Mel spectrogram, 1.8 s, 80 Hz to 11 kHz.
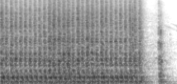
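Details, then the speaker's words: HP LaserJet M1005 printer at power-up: fast, harsh clattering rattle for over a second, then it stops; noise from the rear gear assembly, whose plastic drive gears wear with long use. "इसमें आवाज़ आ रही है जो कि इसके gear assembly की आवाज़ है। तो हम इसे खोल के बताते हैं कि ये गियर असेंबली का काम आ रही है।"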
